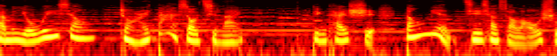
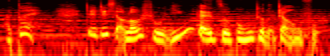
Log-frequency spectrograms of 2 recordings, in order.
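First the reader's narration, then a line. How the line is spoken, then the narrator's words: Laughing. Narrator (Chinese): 宾客们 笑着说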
